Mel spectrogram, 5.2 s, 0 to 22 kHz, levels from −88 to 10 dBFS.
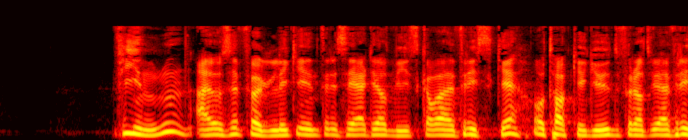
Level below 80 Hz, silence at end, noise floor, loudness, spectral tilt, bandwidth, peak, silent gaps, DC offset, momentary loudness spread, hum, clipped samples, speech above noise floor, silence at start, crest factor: -56 dBFS; 0 s; -76 dBFS; -20 LUFS; -5.5 dB/octave; 10.5 kHz; -2 dBFS; none; under 0.1%; 3 LU; none; under 0.1%; 57 dB; 0.85 s; 18 dB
